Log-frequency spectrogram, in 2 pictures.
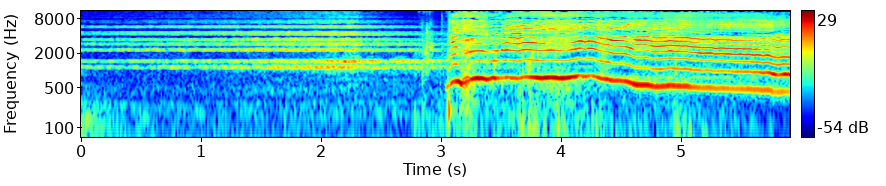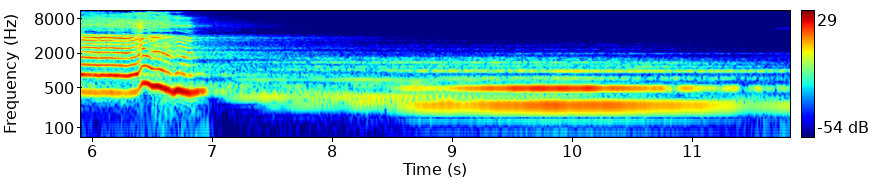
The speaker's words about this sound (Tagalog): Pagkatapos ng lahat, isang malakas na sigaw ang umalingaw-ngaw mula sa lumang bahay.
